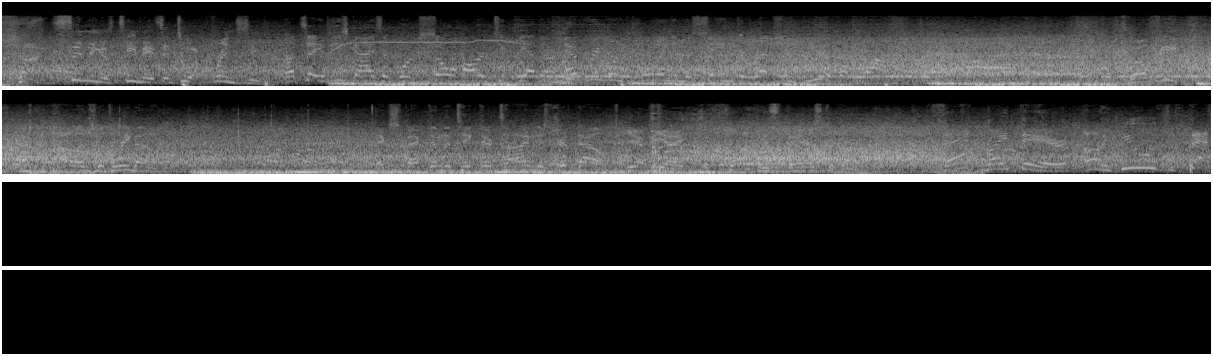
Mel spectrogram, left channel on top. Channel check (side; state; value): right; silent; digital silence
